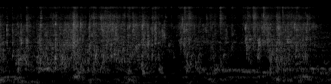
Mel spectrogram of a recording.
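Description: Clothes being washed by hand in water, with steady splashing, sloshing and trickling close by, continuous through the whole stretch and no talking.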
